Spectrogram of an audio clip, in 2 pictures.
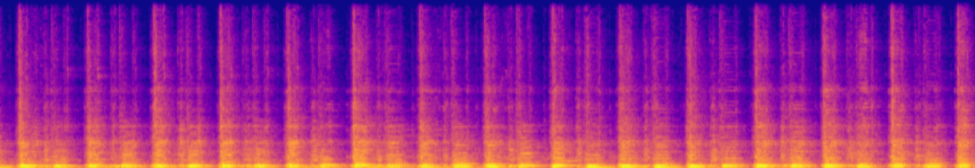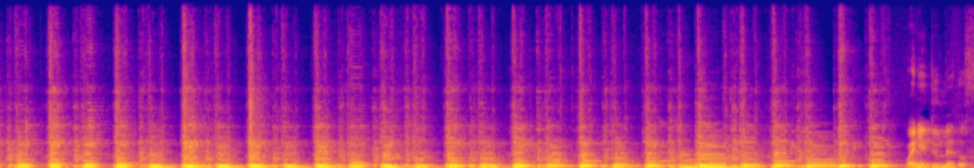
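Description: Gypsy jazz rhythm guitar chords, with quick upstrokes slipped in before beats one and three: a dense, swinging stream of percussive strummed chords, played solo and close for about twenty seconds.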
